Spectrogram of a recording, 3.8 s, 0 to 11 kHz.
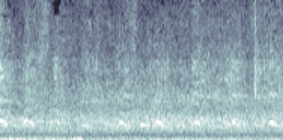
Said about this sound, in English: this is within 10 miles of East Palestine, and I think all of the crows are coming here. They're just everywhere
